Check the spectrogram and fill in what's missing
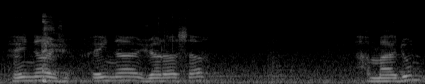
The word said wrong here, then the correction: حامد: حامد. – حامد. – Prononcez le ح. حامد.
